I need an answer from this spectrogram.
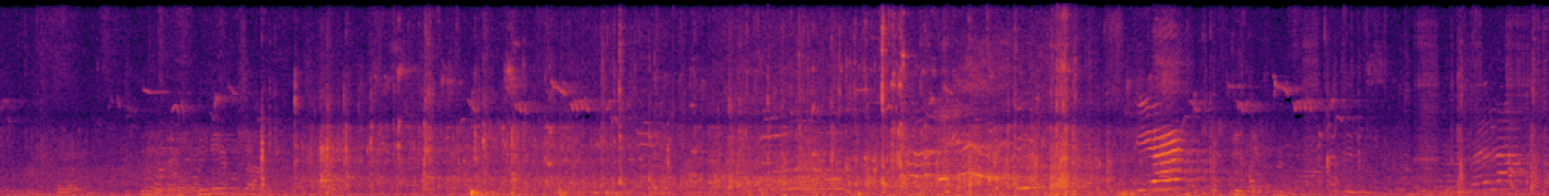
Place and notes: Parc Faider, Ixelles, Belgique - Children playing
Construction site nearby, a few birds.
Tech Note : Ambeo Smart Headset binaural → iPhone, listen with headphones.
